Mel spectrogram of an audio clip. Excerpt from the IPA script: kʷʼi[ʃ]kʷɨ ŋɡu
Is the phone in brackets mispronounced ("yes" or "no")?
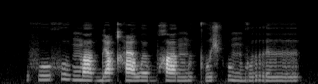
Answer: no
